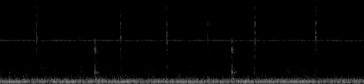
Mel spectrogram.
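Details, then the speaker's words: 2010 Honda Pilot EVAP purge solenoid, removed and powered directly from the battery: light, uneven ticking, about two a second, instead of one firm click; the solenoid is sticking and faulty. "Doesn't sound normal, doesn't click properly."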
